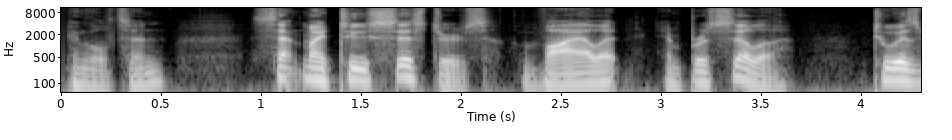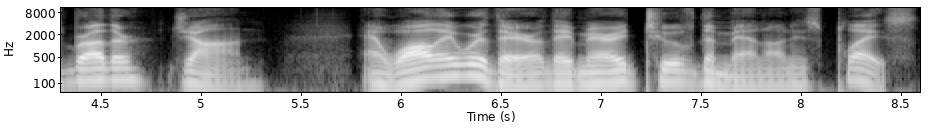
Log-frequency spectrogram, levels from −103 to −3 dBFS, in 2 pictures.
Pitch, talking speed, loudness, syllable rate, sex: 100 Hz, 195 wpm, -21 LUFS, 5.9 syllables/s, male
